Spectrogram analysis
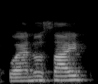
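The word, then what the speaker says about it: choanocyte: These cells are called as quanocyte, CHOANO, mistake मत कीजिएगा spelling में, क्वानोसाइट, और कॉलर सेल, इसे कॉलर सेल के नाम से भी जाना जाता है, ठीक है।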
